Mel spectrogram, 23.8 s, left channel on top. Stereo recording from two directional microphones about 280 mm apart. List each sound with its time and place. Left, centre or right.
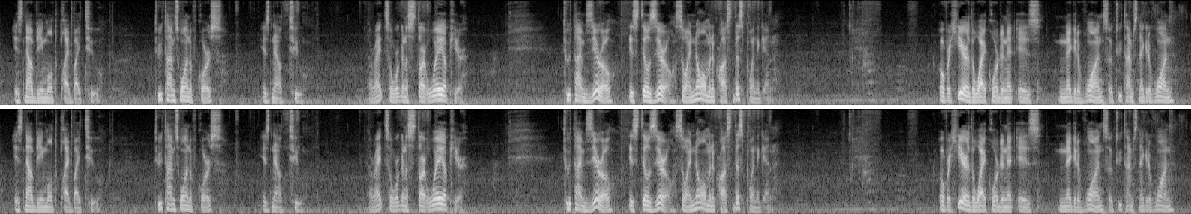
0.3 s speech: centre
3.1 s speech: centre
7.3 s speech: centre
10.2 s a sound: centre
11.3 s speech: centre
17.0 s a sound: centre
18.8 s speech: centre
22.8 s speech: left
